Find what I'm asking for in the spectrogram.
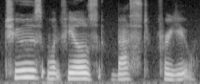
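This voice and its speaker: With a mellow, soft-edged mid-range voice, a woman guides listeners through a body-scan meditation at an unhurried pace. She soothes gently, pausing between phrases, in a dry, close recording.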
